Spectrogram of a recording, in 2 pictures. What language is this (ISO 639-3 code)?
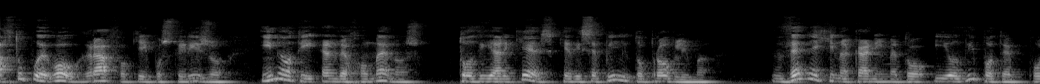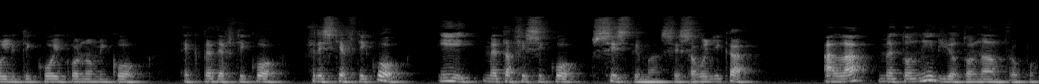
ell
